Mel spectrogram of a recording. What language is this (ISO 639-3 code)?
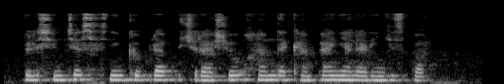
uzb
